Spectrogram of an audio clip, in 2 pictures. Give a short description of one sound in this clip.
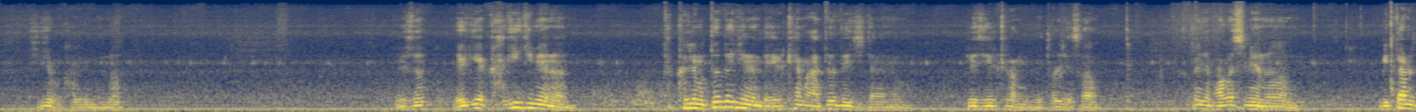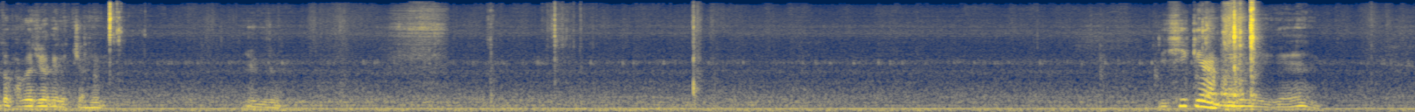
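A middle-aged man explains calmly, close to a microphone.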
